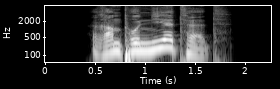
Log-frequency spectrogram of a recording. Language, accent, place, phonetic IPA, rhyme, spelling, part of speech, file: German, Germany, Berlin, [ʁampoˈniːɐ̯tət], -iːɐ̯tət, ramponiertet, verb, De-ramponiertet.ogg
- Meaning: inflection of ramponieren: 1. second-person plural preterite 2. second-person plural subjunctive II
